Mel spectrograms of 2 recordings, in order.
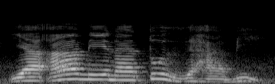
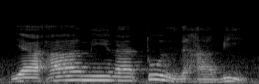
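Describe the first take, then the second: Both takes have the same delivery.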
